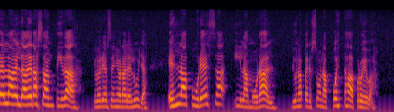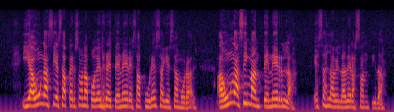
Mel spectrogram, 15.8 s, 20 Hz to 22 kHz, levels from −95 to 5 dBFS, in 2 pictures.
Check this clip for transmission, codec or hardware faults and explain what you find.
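There's one fault here, and it runs through the whole speech clip: video or display buzz. A screen or video cable is leaking into the audio path, giving a steady buzz at the 59.94 Hz field rate with hash above it, plus a thin whine near 15.7 kHz from the line rate, sitting roughly 30 dB under the speech.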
